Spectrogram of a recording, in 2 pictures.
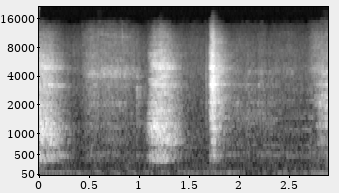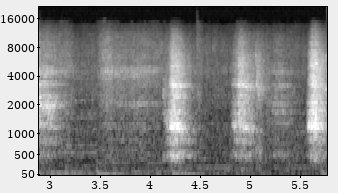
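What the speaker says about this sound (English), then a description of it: "So I'm like crossing the hemispheres, and I'm breathing in." Deep, deliberate breaths drawn in one after another during a personal ritual, each inhale a soft airy rush, close and fairly quiet, with pauses between them and no speech.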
